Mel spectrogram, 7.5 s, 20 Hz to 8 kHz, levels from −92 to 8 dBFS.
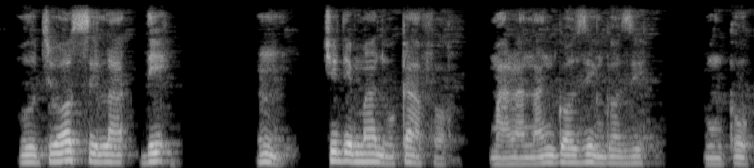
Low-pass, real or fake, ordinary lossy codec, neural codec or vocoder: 7.2 kHz; real; none; none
